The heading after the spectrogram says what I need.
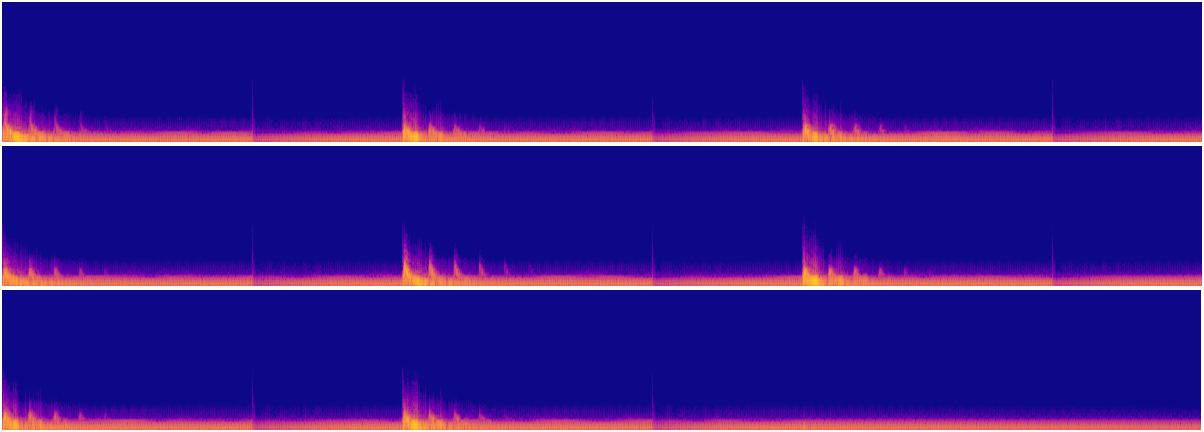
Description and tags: Basspad (Confined)
A bass pad I made on Figure.
bass, pad, beat, synth, pulse, heart, deep, bass-pad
